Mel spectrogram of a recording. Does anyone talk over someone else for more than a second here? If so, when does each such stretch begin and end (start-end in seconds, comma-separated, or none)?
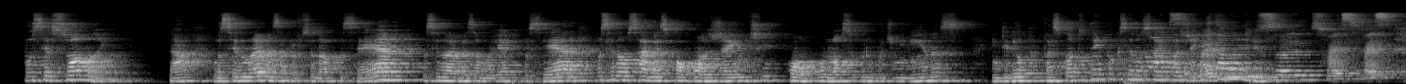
11.2-12.7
